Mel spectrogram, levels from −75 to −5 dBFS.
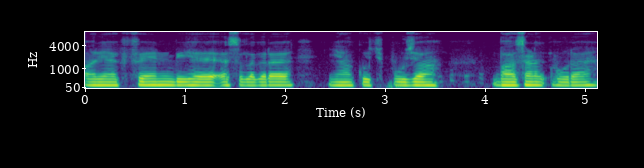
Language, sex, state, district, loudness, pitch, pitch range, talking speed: Hindi, male, Chhattisgarh, Sukma, -17 LUFS, 130 Hz, 125-130 Hz, 185 wpm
